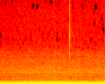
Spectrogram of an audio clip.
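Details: Standby generator running after the transfer switch moved the load over, which confirms gas supply while troubleshooting a Lochinvar boiler that locks out on low air; steady even low hum with no surging, knocking or dropouts.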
